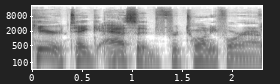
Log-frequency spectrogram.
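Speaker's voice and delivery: usual speaking voice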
